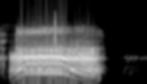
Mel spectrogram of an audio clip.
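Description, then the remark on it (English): A person vocally imitates a singer's screech: one sustained, loud, strained high-pitched wail lasting about a second, holding steady before cutting off abruptly into silence. “Oh, yeah, I love when he does that, like, screech thing.”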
